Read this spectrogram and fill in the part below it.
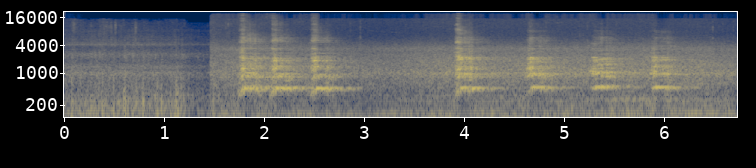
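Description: A Belgian Malinois barks sharply and close by, in two groups of three to four barks separated by a short pause, over a steady low background hum.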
